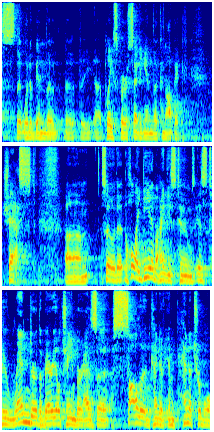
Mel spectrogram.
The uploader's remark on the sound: This audio recording was originally presented as an illustrated lecture.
